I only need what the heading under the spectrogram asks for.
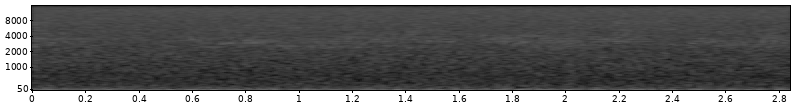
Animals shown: forest ambience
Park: Marsh-Billings-Rockefeller National Historical Park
